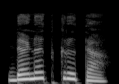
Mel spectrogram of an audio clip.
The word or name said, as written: ಡಣತ್ಕøತ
